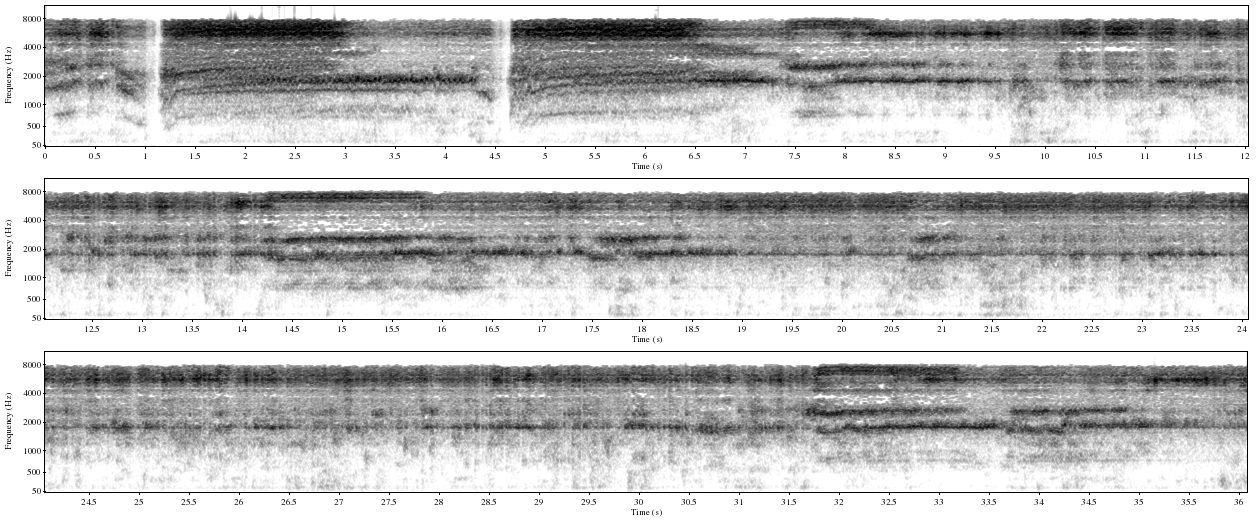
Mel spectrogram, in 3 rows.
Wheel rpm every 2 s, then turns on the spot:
150, 210, 170, 220, 230, 230, 230, 220, 230, 230, 230, 230, 230, 240, 230, 230, 230, 230.
none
